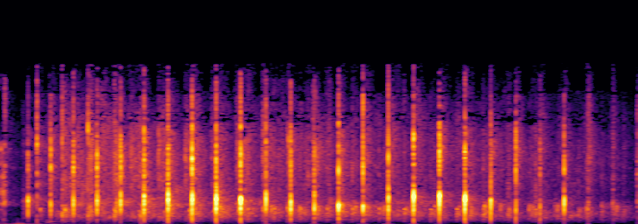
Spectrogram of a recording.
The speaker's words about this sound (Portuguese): Senhora Presidente, vamos quebrar o protocolo um pouco? Vamos, vamos. Uma salva de palmas para o povo juarense.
